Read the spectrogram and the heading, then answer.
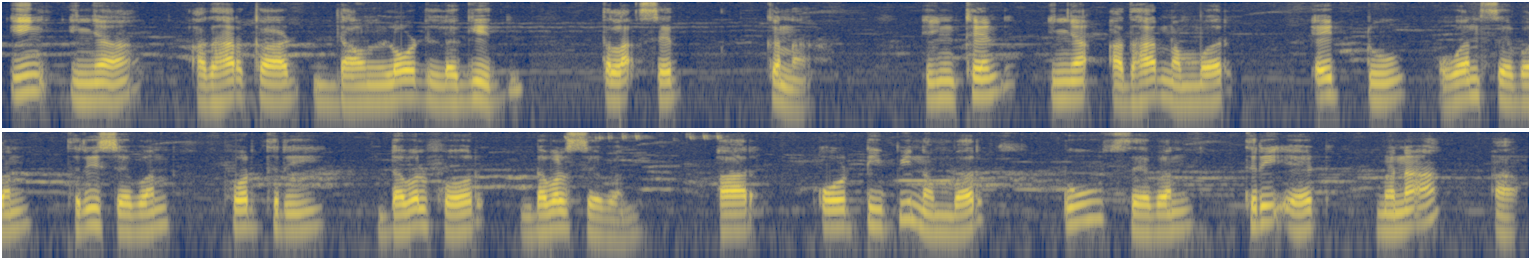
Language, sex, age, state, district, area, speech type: Santali, male, 45-60, Jharkhand, Bokaro, rural, read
